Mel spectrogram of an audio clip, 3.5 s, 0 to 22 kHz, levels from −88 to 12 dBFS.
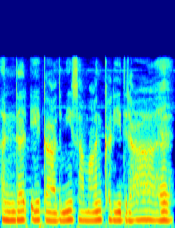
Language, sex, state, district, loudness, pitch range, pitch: Hindi, male, Jharkhand, Ranchi, -13 LUFS, 145-155 Hz, 150 Hz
